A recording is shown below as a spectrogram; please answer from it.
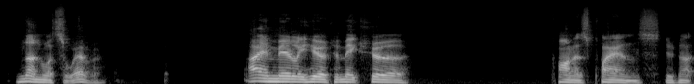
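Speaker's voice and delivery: put-on Romanian accent. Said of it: "he has a very thick Romanian sort of accent".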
